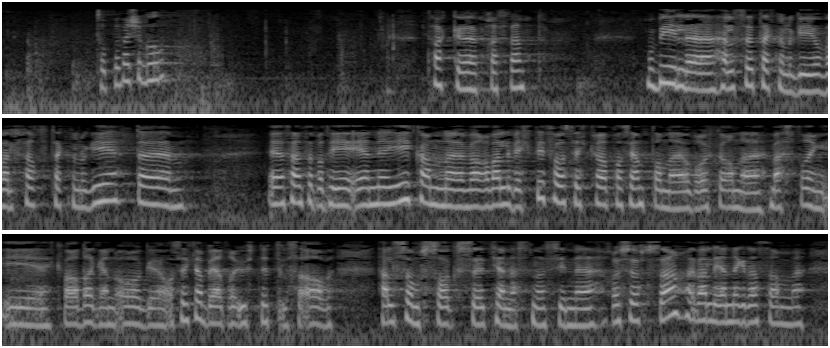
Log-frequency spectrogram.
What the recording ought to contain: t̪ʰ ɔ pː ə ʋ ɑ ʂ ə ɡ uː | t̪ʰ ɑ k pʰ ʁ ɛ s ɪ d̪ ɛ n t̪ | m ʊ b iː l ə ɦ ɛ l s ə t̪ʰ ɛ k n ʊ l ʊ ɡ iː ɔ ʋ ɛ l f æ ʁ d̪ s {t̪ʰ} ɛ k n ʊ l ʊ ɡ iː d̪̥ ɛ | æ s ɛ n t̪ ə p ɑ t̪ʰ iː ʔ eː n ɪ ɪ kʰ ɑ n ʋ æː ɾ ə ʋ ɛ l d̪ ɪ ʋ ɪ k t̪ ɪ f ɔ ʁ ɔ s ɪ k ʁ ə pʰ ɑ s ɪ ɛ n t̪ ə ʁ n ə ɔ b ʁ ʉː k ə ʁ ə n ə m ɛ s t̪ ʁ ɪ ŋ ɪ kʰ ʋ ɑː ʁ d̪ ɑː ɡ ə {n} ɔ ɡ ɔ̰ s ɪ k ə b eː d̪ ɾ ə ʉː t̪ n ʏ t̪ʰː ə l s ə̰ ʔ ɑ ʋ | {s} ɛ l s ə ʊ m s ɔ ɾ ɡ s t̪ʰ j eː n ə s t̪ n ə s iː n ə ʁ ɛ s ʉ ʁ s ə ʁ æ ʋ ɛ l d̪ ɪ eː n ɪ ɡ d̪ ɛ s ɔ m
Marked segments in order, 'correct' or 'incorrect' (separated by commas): correct, correct, incorrect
